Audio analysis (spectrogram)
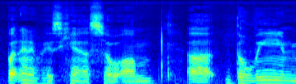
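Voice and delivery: normal talking voice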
